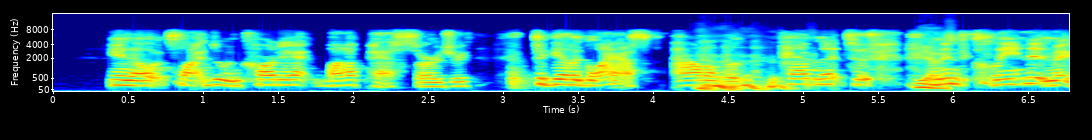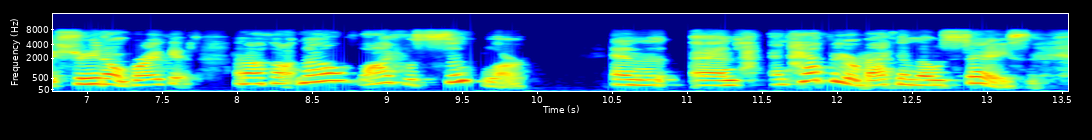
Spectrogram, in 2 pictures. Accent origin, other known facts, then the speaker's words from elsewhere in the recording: the South, United States; You know, there's the prissiness in being a Southerner growing up in my generation.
